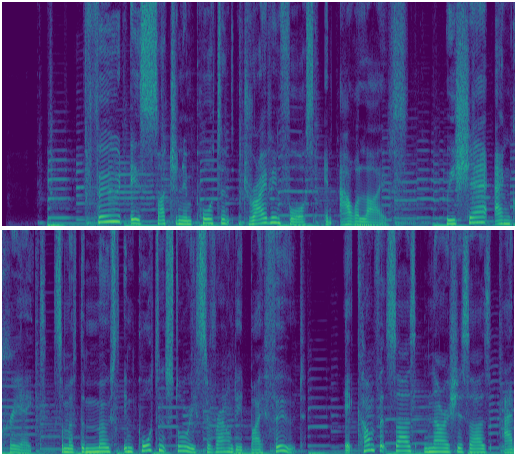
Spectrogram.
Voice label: Narration, voice-over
